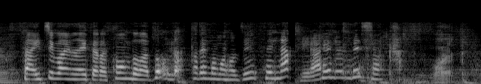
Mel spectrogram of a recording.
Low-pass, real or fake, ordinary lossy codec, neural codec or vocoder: 7.2 kHz; fake; none; codec, 24 kHz, 1 kbps, SNAC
